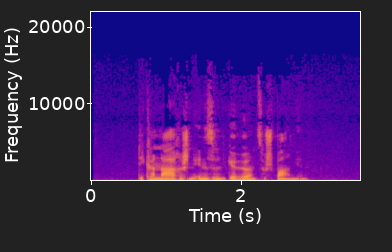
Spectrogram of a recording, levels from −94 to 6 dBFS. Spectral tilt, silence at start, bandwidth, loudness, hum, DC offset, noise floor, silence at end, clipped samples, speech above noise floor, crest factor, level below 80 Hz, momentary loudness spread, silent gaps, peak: -5 dB/octave; 0.65 s; 14 kHz; -20 LUFS; none; under 0.1%; -49 dBFS; 0.6 s; under 0.1%; 31 dB; 20 dB; -38 dBFS; 13 LU; none; 0 dBFS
